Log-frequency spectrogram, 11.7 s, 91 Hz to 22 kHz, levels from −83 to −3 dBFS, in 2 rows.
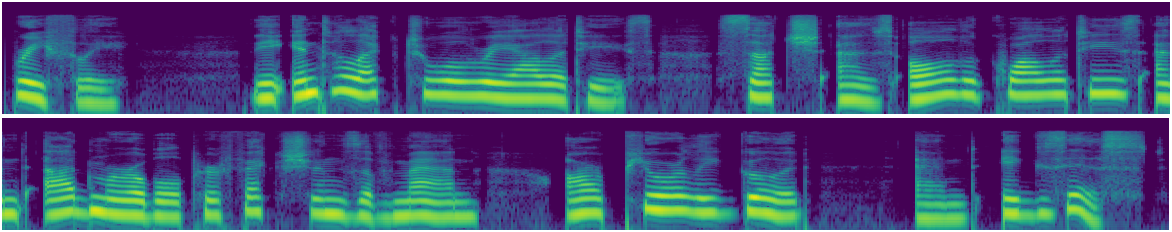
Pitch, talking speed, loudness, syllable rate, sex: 205 Hz, 100 wpm, -19 LUFS, 3.8 syllables/s, female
